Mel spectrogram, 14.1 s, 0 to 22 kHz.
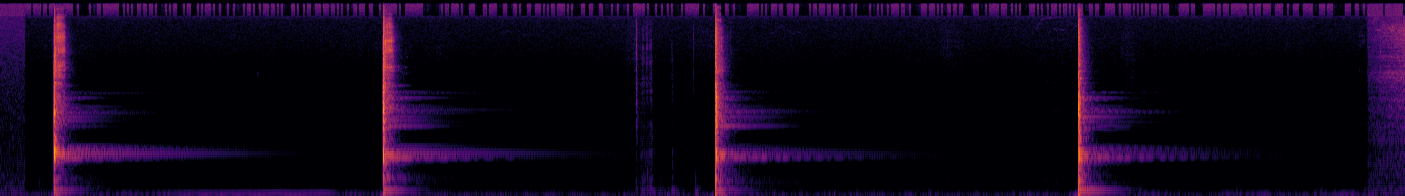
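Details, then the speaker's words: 1970s Ludwig 12x8 Jazzette tom shell tapped before packing the lugs, tension rods and dampener off, mount tightened: four taps with lingering metallic lug-spring ring, long decay, and slight rattle from loose lug inserts. "quite metallic, and there's quite a lot of decay there. There is a slight rattle, which is obviously, like I say, the looseness of those inserts."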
